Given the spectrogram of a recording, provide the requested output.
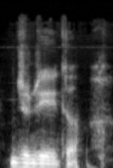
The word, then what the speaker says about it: Junji Ito: How you pronounce his name? Junji Ito.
